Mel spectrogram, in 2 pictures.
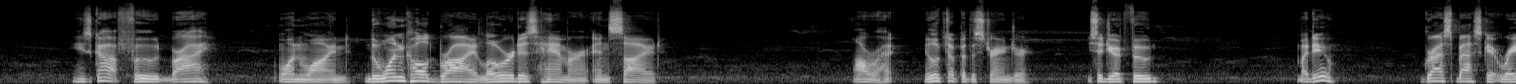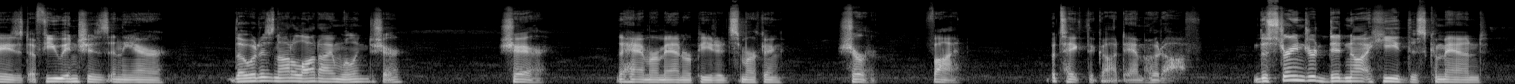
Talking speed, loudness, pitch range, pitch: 140 wpm, -17 LUFS, 110-140 Hz, 120 Hz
